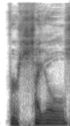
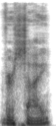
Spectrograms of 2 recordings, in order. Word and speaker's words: Versailles: birds after European cities that we change the pronunciation because there's new Madrid and then there's Versailles Ohio not Versailles and there's leave and do it to ourselves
